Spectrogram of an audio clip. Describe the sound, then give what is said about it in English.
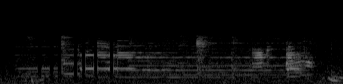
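A mobile phone rings with a melodic ringtone: sustained, shifting musical tones with brighter chiming notes toward the end, fairly quiet and with no one talking over it. “Sorry, my phone was ringing. I needed to turn it off.”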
